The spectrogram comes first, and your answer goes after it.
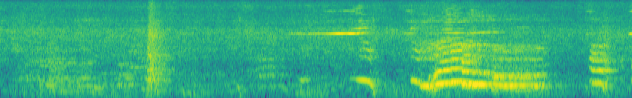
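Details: A puppy whimpers with a rising, wavering whine in the second half, after quiet rustling and a sharp tap; a person speaks Hindi shortly before.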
